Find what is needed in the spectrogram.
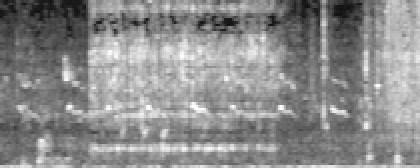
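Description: A man's voice moaning in pain, a short wavering cry about half a second in and another rising cry near the end, over a steady high hum and low rumble.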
